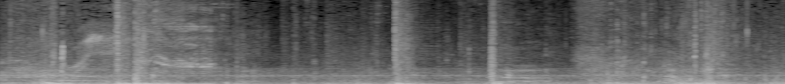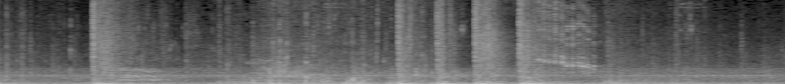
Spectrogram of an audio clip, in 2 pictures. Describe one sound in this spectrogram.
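Water crashes and splashes.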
